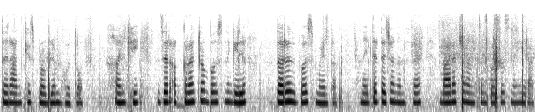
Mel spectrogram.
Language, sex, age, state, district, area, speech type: Marathi, female, 18-30, Maharashtra, Wardha, rural, spontaneous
